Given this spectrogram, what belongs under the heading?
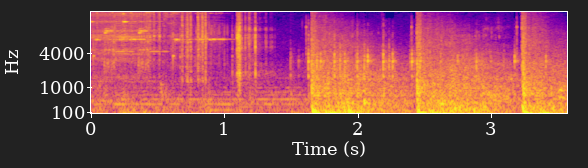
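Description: The Jakobs Unforgiven revolver fires in Borderlands 3, three heavy, close shots spaced about a second apart, each ringing out after a soft clicking lead-in.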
